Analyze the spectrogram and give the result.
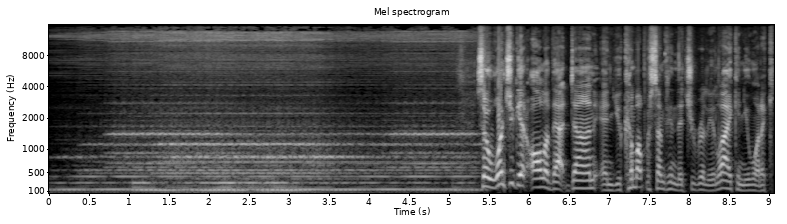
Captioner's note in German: Soundeffekte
